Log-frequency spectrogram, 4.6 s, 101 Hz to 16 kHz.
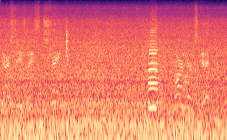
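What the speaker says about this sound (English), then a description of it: "Horn works good." A 1957 Ford Thunderbird's horn gives one short, bright honk midway through, heard over a constant low rumble of car and road noise.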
